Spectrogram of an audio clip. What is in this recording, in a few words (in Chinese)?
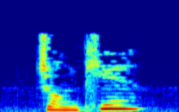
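"整天" Mandarin Chinese; hsk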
